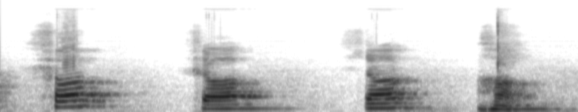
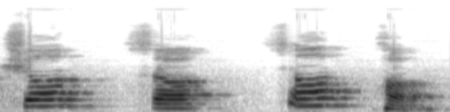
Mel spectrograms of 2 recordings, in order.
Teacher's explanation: ऐसा व्यंजन या व्यंजन का ऐसा प्रकार जिसका उच्चारण करते समय बहुत तेजी से हवा गर्म निकले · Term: उष्म व्यंजन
